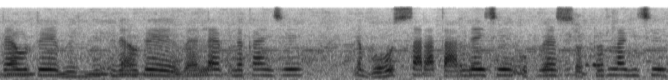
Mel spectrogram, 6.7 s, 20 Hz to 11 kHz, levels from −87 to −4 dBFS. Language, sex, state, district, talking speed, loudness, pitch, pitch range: Odia, female, Odisha, Sambalpur, 105 wpm, -17 LUFS, 235 Hz, 225-240 Hz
